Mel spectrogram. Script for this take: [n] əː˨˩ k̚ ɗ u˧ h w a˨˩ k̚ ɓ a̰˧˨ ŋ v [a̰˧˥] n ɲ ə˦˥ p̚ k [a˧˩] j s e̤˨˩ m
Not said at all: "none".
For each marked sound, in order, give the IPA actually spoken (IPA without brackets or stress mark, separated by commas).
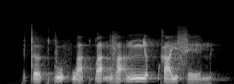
t̪, a̰˧˥, a˨˦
